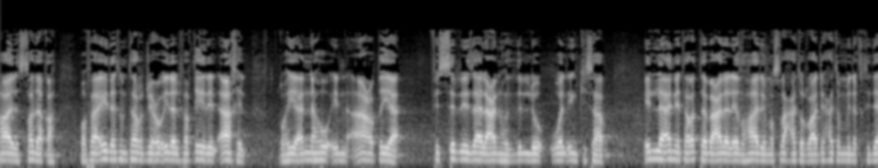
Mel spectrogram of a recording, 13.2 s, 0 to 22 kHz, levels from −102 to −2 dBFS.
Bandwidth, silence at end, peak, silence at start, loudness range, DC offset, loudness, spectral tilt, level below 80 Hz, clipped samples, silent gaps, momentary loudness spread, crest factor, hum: 11.5 kHz; 0 s; -2 dBFS; 0 s; 2 LU; under 0.1%; -21 LUFS; -5 dB/octave; -54 dBFS; under 0.1%; none; 10 LU; 20 dB; none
